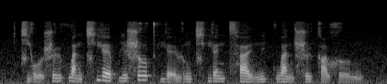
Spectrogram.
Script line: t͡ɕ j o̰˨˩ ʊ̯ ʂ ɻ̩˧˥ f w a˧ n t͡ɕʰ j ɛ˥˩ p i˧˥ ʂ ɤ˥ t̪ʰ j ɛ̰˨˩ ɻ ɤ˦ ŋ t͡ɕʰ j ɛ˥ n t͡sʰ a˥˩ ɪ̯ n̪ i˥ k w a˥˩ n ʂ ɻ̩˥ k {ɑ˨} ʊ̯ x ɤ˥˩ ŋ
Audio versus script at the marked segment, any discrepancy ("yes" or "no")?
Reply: no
